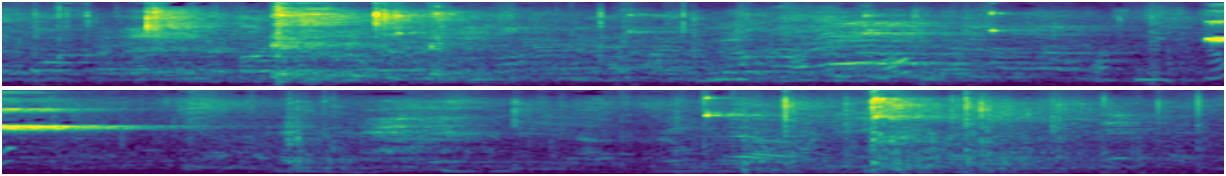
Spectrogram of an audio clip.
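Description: Echoing sports-hall sound of a korfball game: players' voices calling across the court, a ball bouncing and knocking on the hall floor, and a brief high tone about four seconds in.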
